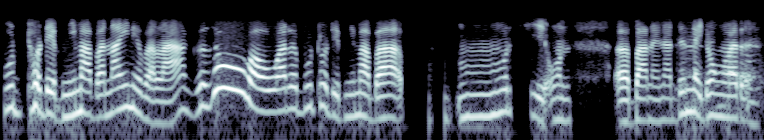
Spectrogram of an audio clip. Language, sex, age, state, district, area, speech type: Bodo, female, 18-30, Assam, Udalguri, urban, conversation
